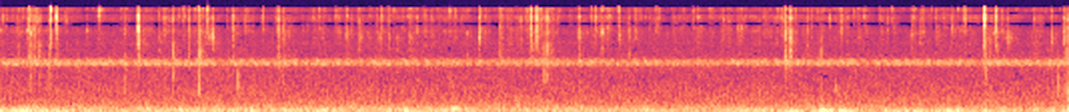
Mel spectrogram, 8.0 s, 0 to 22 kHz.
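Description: Faint crackling of campfire embers: scattered small pops and ticks, some louder at about 4, 6 and 7.5 seconds in, over a steady thin high tone.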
